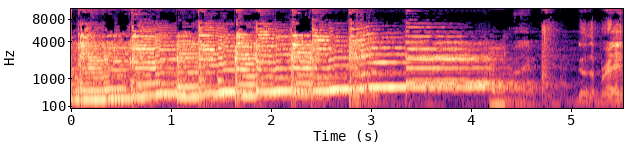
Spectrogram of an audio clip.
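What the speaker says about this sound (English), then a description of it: "if I put on distortion," An electric guitar plays through a distortion pedal into a Quilter amp controlled by a six-position foot controller. Loud sustained notes step gradually upward in pitch, then fade into a few quieter plucked tones.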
